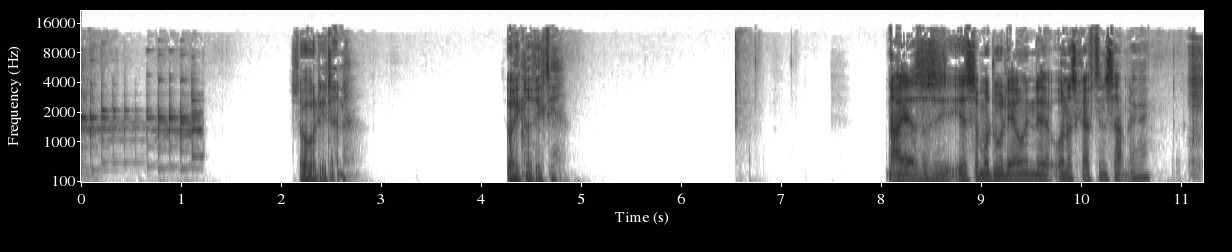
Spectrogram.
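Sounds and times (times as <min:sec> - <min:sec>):
mobile phone ringtone with a bright melodic pattern: 0:00.0 - 0:01.3
speech: 0:02.2 - 0:02.8, 0:04.3 - 0:04.9, 0:08.1 - 0:11.2.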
